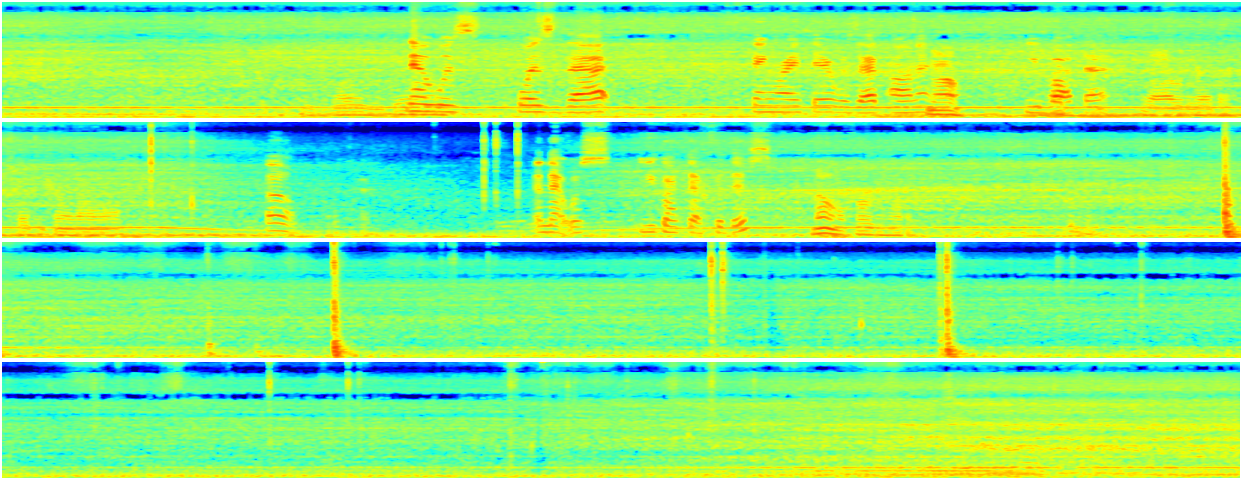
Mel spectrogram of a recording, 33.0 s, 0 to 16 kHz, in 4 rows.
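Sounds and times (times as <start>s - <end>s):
electric fan humming: 0.0s - 33.0s.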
